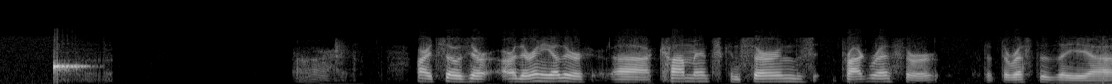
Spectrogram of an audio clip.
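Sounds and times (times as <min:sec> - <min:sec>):
conference call join beep with a sharp click: 0:00.6 - 0:01.2
speech: 0:04.2 - 0:11.1.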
